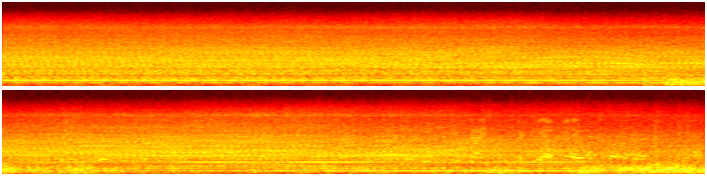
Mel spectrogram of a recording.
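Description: A fire truck engine idles steadily nearby.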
